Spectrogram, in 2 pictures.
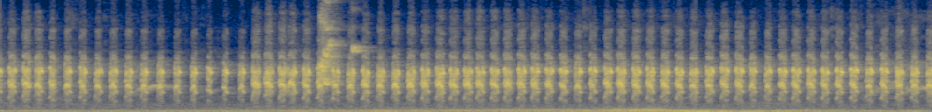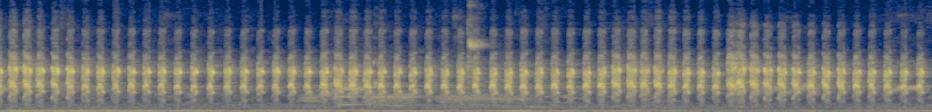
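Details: Kingfisher calling in a recording used to tutor songbirds: fast, harsh, evenly repeated notes, about three per second, run through the whole stretch, with a few higher sharp chirps and a low hum beneath.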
